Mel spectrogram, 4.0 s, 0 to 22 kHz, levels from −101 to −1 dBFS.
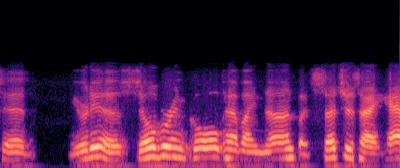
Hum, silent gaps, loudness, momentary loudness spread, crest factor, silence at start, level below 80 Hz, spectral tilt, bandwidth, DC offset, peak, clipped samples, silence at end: none; none; -21 LUFS; 11 LU; 14 dB; 0 s; -50 dBFS; -11.5 dB/octave; 5 kHz; under 0.1%; -6 dBFS; under 0.1%; 0 s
